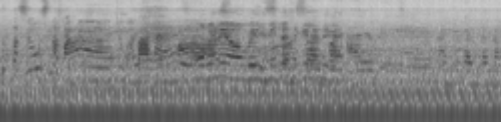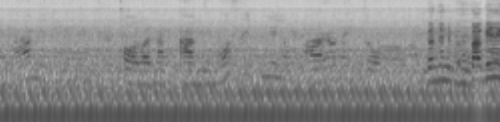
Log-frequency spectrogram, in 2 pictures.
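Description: Bus engine running with a steady low drone heard from inside the cabin, under women's voices talking.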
